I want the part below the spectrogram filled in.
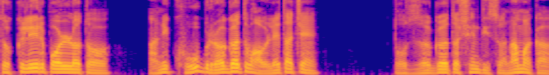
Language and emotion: Goan Konkani, fearful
